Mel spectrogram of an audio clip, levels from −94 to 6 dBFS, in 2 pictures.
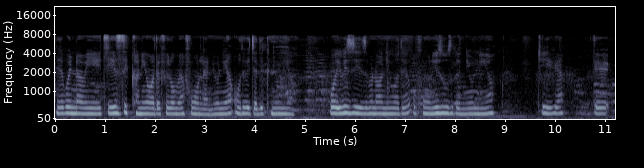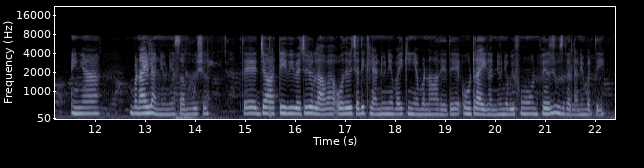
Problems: none marked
